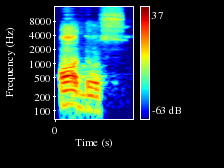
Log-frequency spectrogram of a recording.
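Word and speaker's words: ὁδός: A palavra vem no grego é odos. Odos, se escreve assim com H.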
